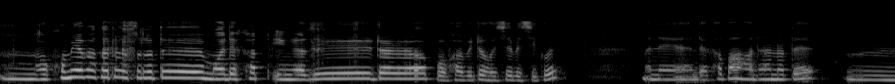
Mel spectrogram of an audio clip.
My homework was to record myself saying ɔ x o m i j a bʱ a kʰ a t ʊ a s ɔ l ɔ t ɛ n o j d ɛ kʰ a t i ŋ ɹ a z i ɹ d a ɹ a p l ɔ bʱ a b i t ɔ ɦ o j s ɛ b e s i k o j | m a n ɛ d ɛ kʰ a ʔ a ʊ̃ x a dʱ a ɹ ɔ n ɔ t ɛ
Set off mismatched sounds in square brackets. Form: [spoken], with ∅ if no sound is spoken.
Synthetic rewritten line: ɔ x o m i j a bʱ a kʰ a t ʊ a s ɔ l ɔ t ɛ [m] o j d ɛ kʰ a t i ŋ ɹ a z i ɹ d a ɹ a p [ɹ] ɔ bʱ a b i t ɔ ɦ o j s ɛ b e s i k o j | m a n ɛ d ɛ kʰ a [p] a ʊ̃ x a dʱ a ɹ ɔ n ɔ t ɛ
